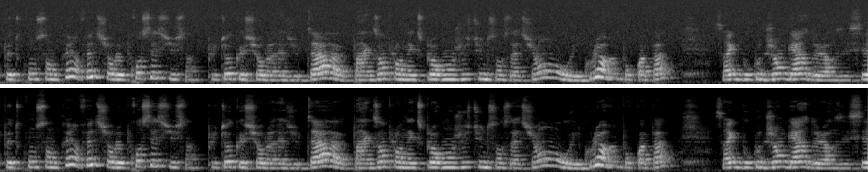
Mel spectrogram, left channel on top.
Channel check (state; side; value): noise; left; hiss, 19 dB below the sound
